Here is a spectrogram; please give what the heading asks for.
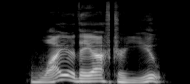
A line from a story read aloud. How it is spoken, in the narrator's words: Velika snorted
